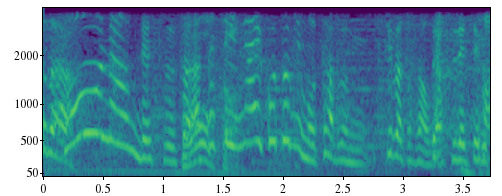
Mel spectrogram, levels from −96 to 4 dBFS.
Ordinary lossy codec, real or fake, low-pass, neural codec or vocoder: none; real; 3.6 kHz; none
